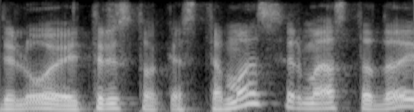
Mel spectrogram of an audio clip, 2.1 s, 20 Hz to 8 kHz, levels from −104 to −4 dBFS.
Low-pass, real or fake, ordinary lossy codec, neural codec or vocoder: 7.2 kHz; real; Opus, 24 kbps; none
